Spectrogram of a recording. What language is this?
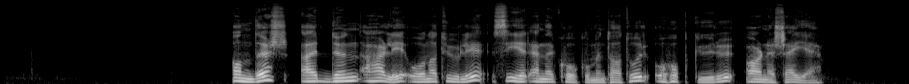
Norwegian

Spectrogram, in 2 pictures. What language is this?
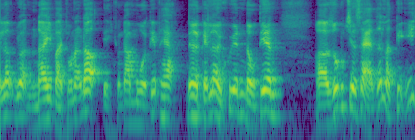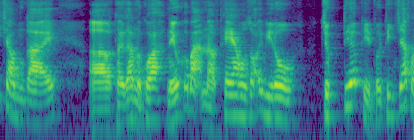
Vietnamese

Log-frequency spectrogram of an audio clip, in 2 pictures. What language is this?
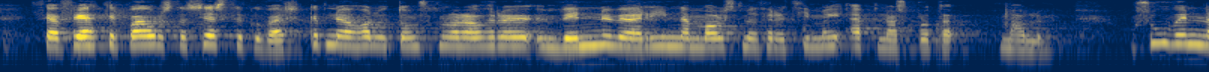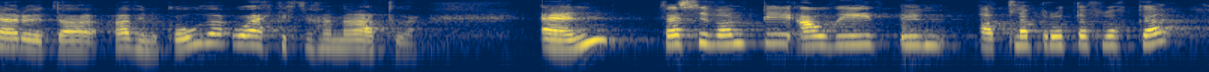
Icelandic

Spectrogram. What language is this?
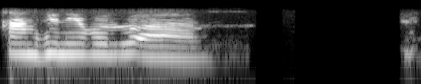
Assamese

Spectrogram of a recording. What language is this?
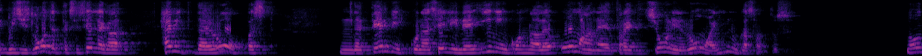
Estonian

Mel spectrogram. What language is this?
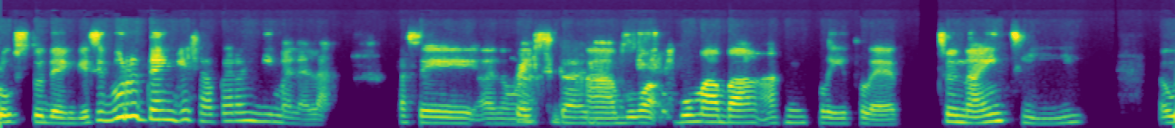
Filipino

